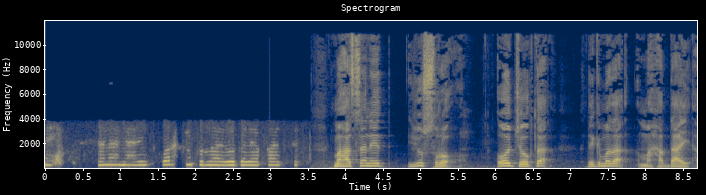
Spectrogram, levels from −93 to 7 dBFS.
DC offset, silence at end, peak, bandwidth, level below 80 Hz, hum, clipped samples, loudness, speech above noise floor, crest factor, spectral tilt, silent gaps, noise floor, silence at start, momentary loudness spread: under 0.1%; 0 s; 0 dBFS; 11.5 kHz; -52 dBFS; none; under 0.1%; -17 LUFS; 26 dB; 18 dB; -4.5 dB/octave; none; -43 dBFS; 0 s; 10 LU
